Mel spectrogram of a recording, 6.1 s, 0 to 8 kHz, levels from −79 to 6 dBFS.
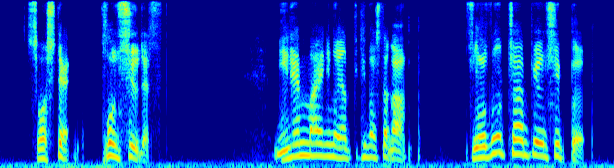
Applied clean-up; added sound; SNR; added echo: neural diffusion model UNIVERSE++.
